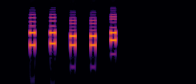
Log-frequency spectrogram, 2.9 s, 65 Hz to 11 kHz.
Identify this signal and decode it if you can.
DTMF, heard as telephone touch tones, dialled by machine, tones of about 80 ms. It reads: 3611#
